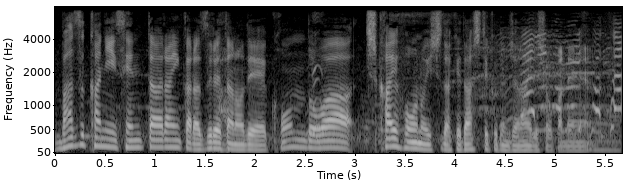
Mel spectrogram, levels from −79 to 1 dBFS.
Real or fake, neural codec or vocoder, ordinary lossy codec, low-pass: real; none; none; 7.2 kHz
